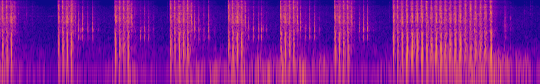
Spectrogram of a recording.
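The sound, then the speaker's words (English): A gun firing full auto in seven loud bursts of rapid shots, the first six short and evenly spaced, the last one much longer, with brief silences between. “I'm not going to run full auto too much. Yeah. I don't want to mess up the gun.”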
